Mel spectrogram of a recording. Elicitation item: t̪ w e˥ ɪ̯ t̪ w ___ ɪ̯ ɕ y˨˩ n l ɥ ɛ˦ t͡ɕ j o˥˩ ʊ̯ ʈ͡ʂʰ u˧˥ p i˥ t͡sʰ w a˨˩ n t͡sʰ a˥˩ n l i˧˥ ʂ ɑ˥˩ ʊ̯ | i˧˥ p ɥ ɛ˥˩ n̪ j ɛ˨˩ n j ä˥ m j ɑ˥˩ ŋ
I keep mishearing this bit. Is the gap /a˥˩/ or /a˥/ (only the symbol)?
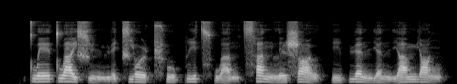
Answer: a˥˩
